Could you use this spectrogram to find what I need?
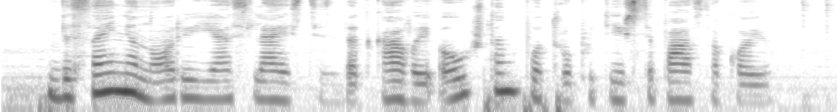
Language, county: Lithuanian, Kaunas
